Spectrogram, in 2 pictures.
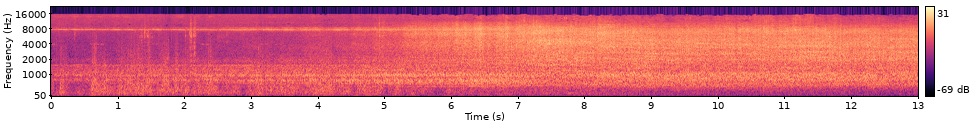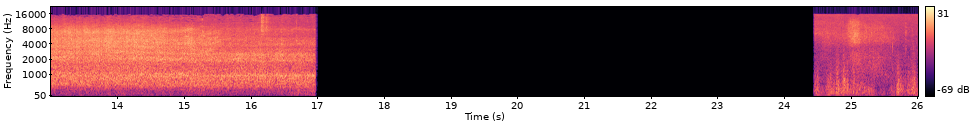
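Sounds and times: freight train passing: 0.0 - 17.0.

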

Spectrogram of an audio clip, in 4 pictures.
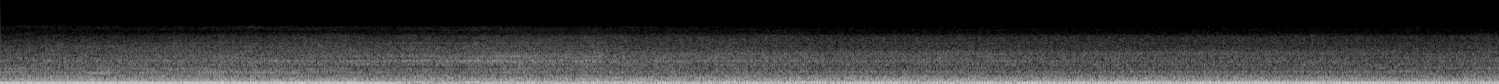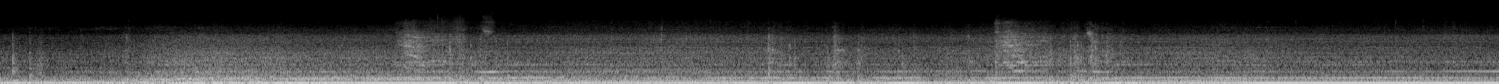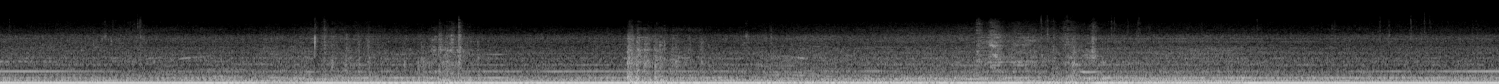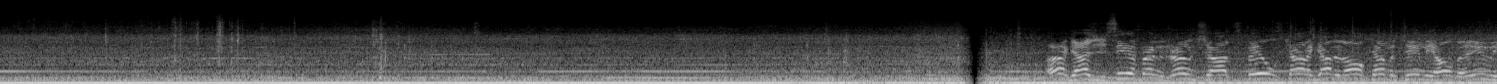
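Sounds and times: excavator diesel engine running: 0.0 - 59.9
hydraulics working: 14.2 - 59.9.

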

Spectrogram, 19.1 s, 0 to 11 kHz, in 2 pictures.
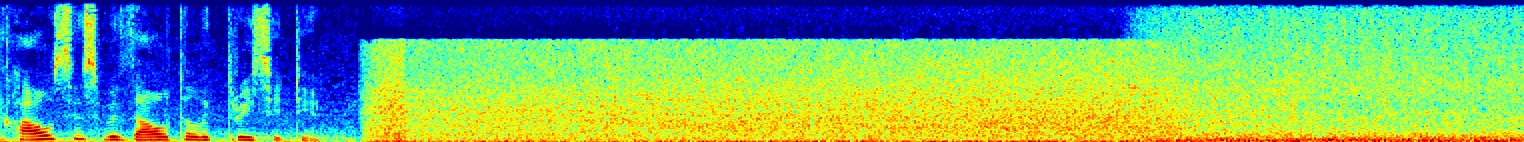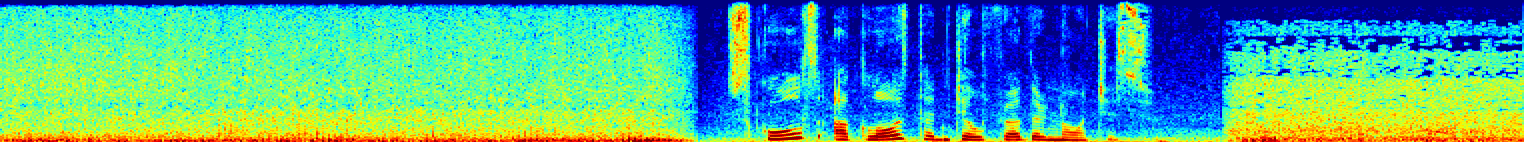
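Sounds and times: floodwater rushing: 2.3 - 13.9, 17.2 - 19.0.

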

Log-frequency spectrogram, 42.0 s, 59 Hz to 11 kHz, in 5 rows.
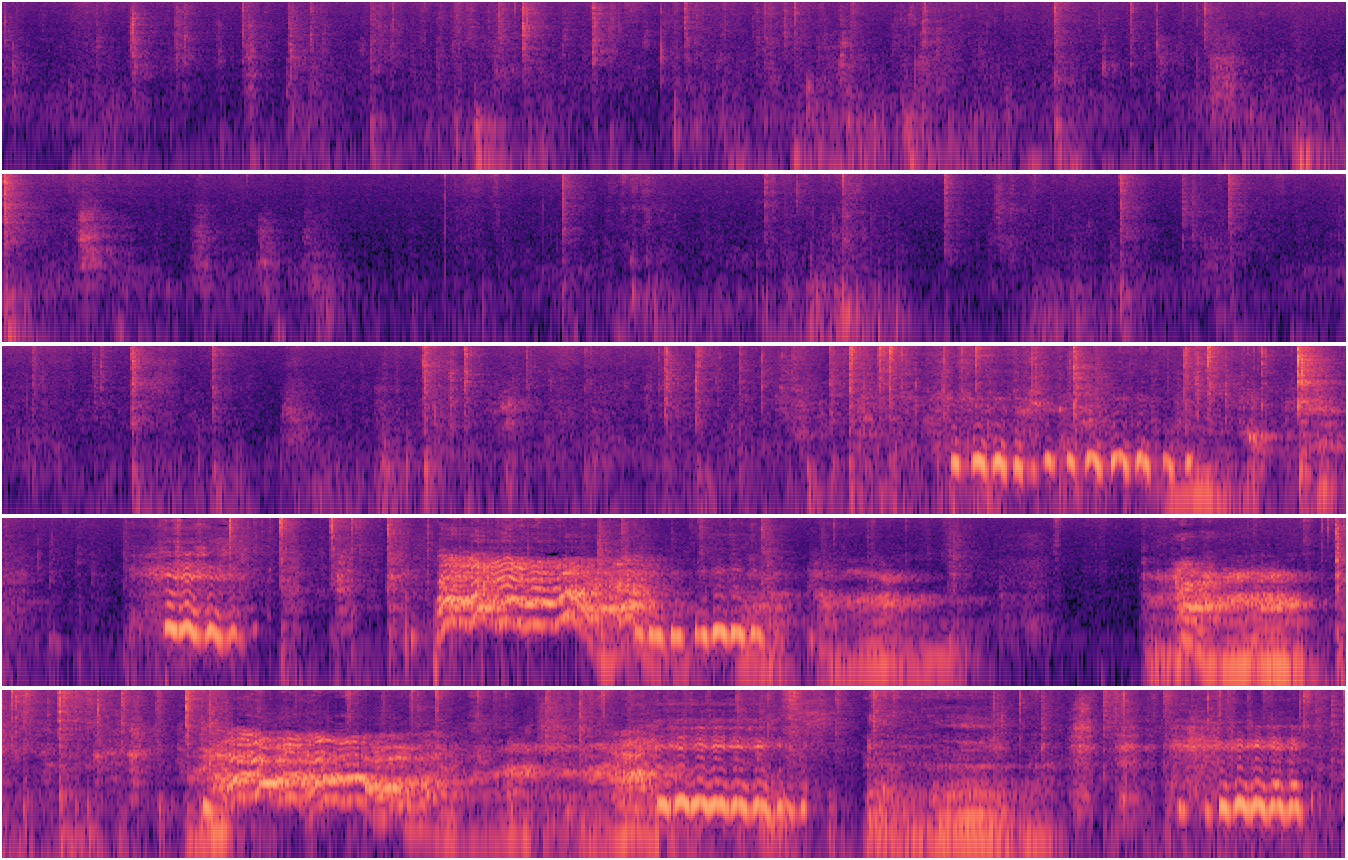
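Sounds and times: dogs growling in play: 22.2 - 25.6, 29.3 - 31.4, 32.3 - 41.5.

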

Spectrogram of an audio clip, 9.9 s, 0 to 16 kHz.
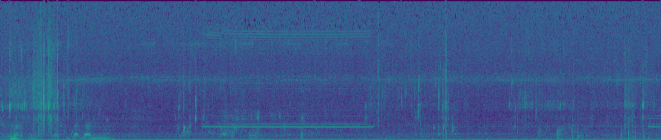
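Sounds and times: shallow water sloshing: 0.0 - 1.4, 2.5 - 9.8
faint ticks and splashes: 0.0 - 9.9
thin high whine: 3.0 - 5.8, 9.6 - 9.9.

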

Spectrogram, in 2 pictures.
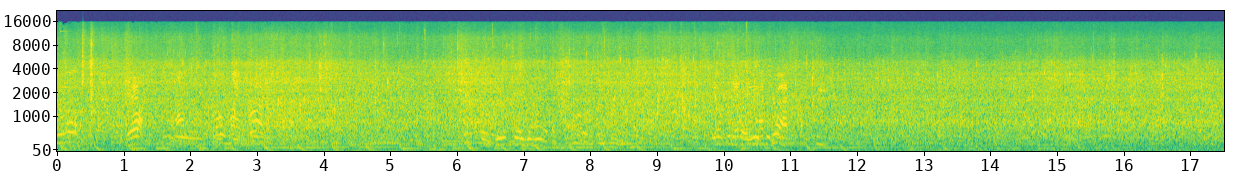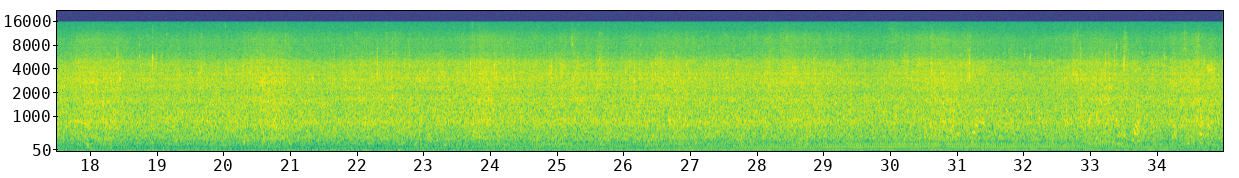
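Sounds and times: river water rushing: 0.0 - 35.0.

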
